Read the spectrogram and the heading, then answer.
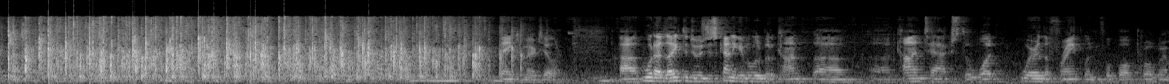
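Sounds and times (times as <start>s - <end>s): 
audience applauding: 0.0s - 5.4s
speech: 5.1s - 11.6s.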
